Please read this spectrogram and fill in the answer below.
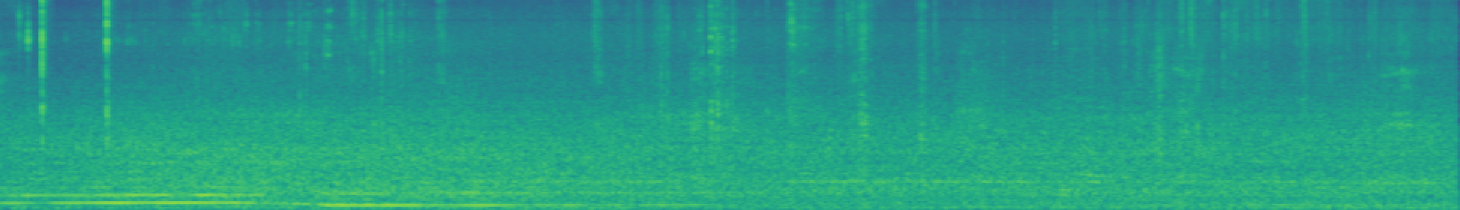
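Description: Small clicks and taps from capacitors and a power-supply circuit board being handled and turned over. Under them, a low steady hum for the first few seconds drops to a lower pitch and fades out about halfway through.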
